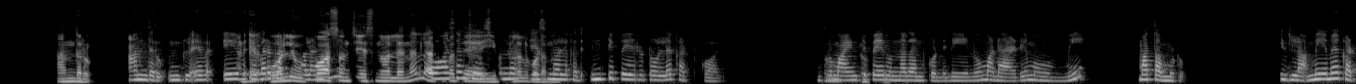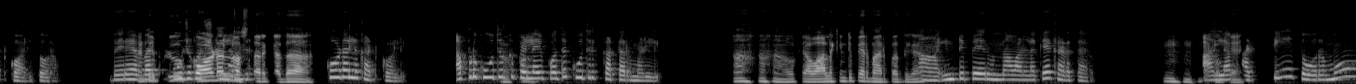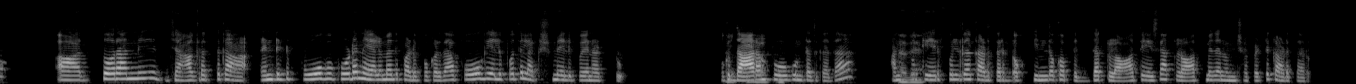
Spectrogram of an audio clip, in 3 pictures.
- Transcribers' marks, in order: in English: "ఓన్లీ"; other background noise; in English: "డ్యాడీ"; in English: "మమ్మీ"; tapping; in English: "కేర్‌ఫుల్‌గా"; in English: "క్లాత్"
- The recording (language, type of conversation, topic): Telugu, podcast, మీ కుటుంబ సంప్రదాయాల్లో మీకు అత్యంత ఇష్టమైన సంప్రదాయం ఏది?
